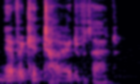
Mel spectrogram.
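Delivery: very soft, very quiet, barely audible voice. Saying it to two companions while going inside: very quiet voice. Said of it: "very quietly say to these two".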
